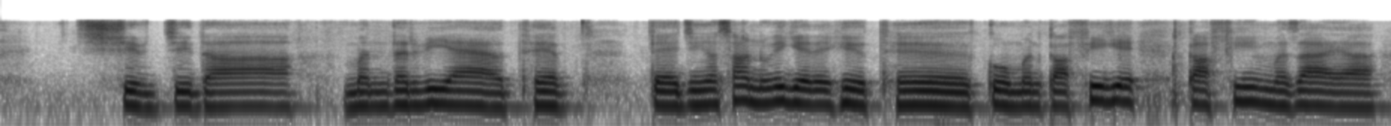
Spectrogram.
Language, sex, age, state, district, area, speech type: Dogri, male, 18-30, Jammu and Kashmir, Samba, rural, spontaneous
